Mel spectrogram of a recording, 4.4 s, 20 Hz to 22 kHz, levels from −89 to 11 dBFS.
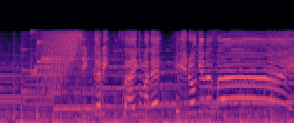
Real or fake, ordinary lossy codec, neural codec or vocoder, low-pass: real; none; none; none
